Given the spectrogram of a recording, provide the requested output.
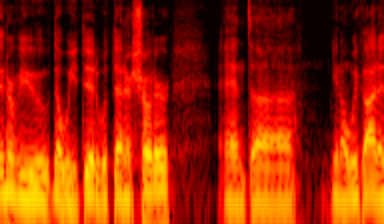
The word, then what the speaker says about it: Dennis Schröder: Dennis Schröder.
